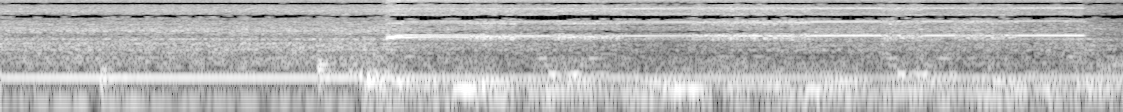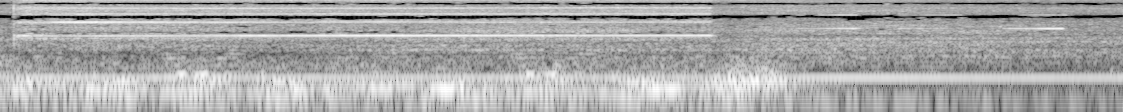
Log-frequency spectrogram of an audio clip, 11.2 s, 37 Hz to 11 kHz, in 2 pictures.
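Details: CO2 laser with 100 W tube cutting plywood at 70% power, speed 18, after changing the distilled cooling water: steady high whistle from the tube and head over air-assist hiss, dropping out between passes; water unsuitable for cooling.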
